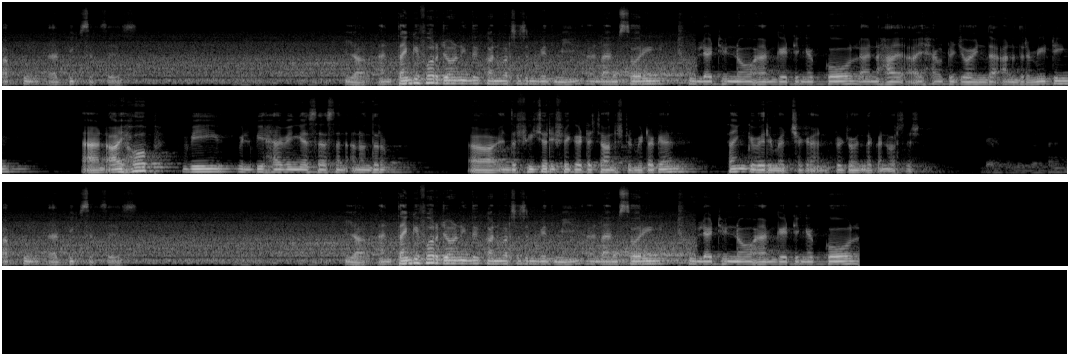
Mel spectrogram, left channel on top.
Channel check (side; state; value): right; drops out; at 8.6 s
